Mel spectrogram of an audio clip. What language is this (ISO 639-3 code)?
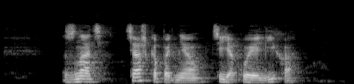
bel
